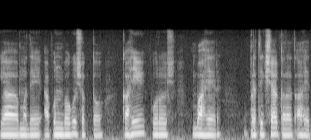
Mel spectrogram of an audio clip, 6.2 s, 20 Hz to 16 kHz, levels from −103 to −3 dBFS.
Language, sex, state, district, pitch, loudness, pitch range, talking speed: Marathi, male, Maharashtra, Mumbai Suburban, 120 Hz, -17 LUFS, 115-125 Hz, 95 wpm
